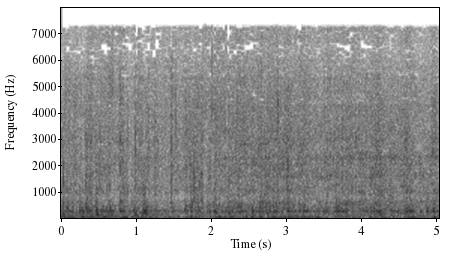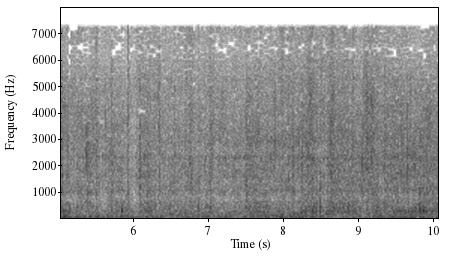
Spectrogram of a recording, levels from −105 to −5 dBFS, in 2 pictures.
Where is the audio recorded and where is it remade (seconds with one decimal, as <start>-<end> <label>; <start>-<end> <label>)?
0.0-10.1 remade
